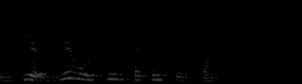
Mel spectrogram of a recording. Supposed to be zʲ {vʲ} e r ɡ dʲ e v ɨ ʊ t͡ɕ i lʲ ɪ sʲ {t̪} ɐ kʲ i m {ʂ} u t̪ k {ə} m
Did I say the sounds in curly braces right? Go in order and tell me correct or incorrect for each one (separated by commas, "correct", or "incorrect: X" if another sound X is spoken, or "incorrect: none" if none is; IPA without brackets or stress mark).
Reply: incorrect: bʲ, correct, correct, correct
